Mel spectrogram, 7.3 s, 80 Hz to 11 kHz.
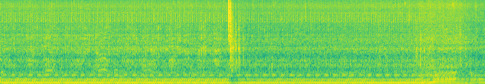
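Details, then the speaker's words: Yamaha 90hp four-stroke outboard on an 18ft G3 boat, replacing a 60hp two-stroke, after the throttle linkage was adjusted to fix revs that stuck high in neutral. Steady, even, smooth low idle with no misses or knocks; normal idle. "so i had to adjust the linkage and once we got that adjusted it purged like a kitten"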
